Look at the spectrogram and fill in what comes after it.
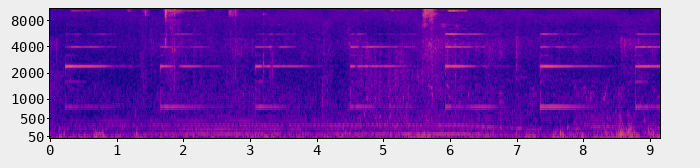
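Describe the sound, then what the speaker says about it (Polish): A train rumbles past at a distance with a steady low drone and intermittent high tonal squeals, while faint voices murmur in the background. "Pojedzie pociąg."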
